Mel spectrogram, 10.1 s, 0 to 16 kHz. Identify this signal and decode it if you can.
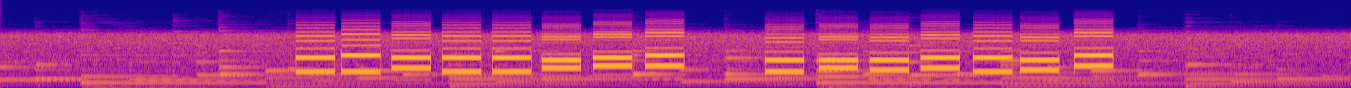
DTMF, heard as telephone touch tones, dialled by hand, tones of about 290 ms, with hum. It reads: 2382270# 174824#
